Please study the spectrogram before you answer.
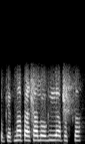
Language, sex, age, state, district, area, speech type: Hindi, female, 60+, Madhya Pradesh, Gwalior, rural, conversation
